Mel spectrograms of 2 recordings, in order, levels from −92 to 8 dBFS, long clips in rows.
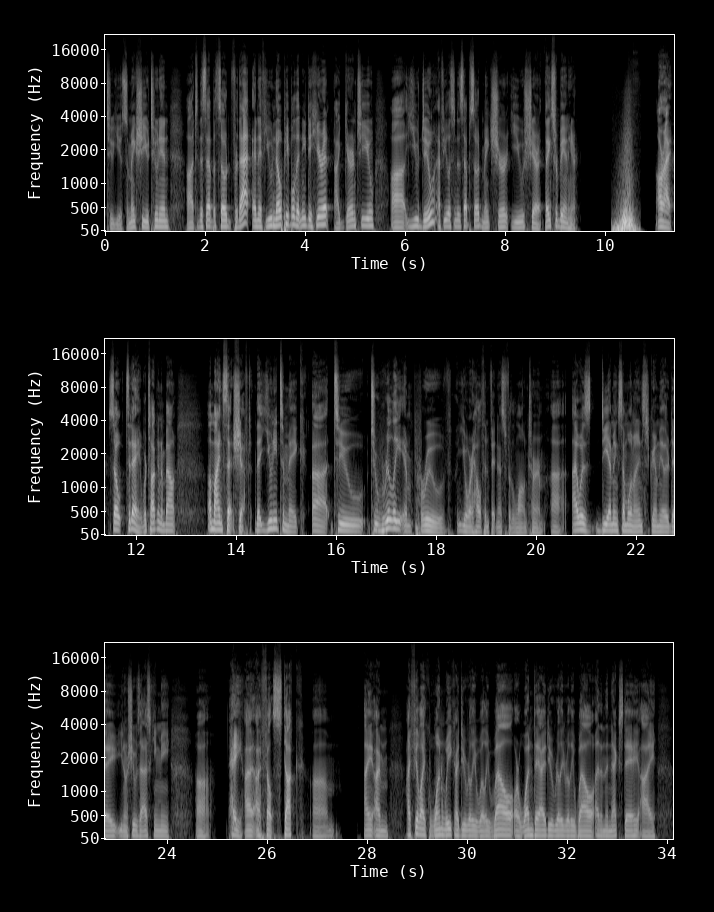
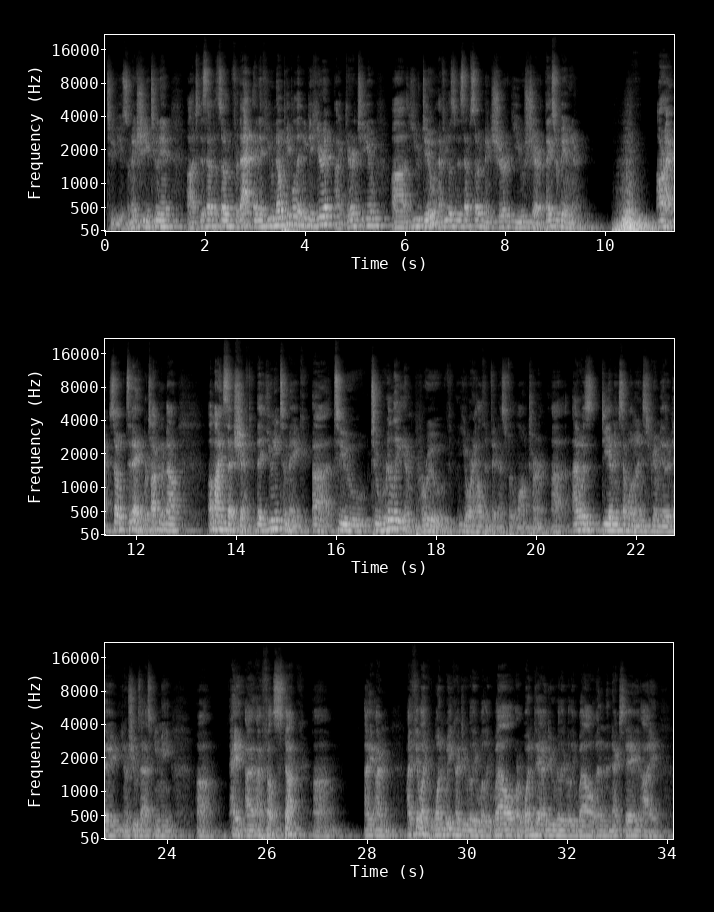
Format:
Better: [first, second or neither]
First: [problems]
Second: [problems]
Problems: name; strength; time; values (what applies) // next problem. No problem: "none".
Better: first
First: none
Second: off-mic speech; far // room echo; noticeable; dies away in 0.7 s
